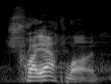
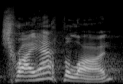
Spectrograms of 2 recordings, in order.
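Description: First: No extra syllable is added, giving three syllables. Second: An extra syllable is added, giving four syllables. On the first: The speaker calls it right. "It's actually triathlon" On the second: The speaker calls it wrong. "add a syllable that isn't there"

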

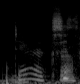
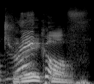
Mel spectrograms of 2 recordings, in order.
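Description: First: The name is said as Derekov. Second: The name is said as Dreykov. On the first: The speaker calls it wrong. "I don't know how you say that" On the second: The speaker calls it right. "It's Dreykov"

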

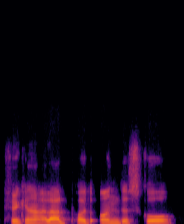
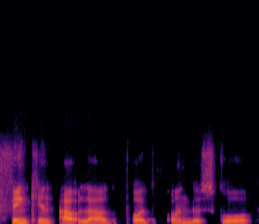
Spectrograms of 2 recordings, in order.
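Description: First: It is said at normal speed. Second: It is said slowly and deliberately.

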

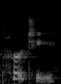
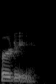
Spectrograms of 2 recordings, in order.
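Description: First: The middle consonant sounds like a t. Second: The middle consonant sounds like a d. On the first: The speaker calls it wrong. "Not purty" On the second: The speaker calls it right.

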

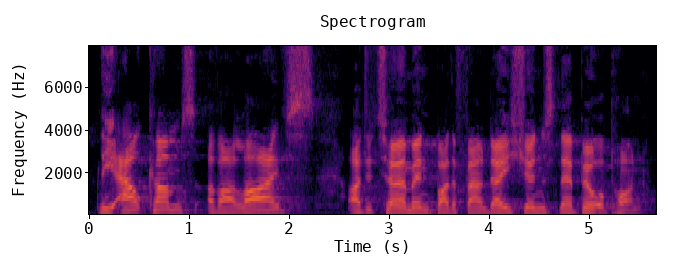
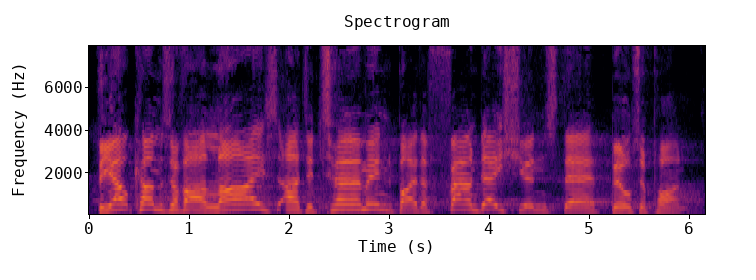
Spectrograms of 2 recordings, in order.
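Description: First: It is said calmly, without extra energy. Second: It is said with lots of energy.

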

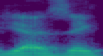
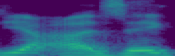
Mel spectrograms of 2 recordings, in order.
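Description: First: The word has no throaty ayin sound. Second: The word has a throaty ayin sound. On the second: "with an ayin"

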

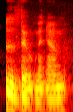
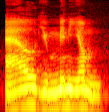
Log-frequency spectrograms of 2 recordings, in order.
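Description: First: The word is said the American way. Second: The word is said the British way.

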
